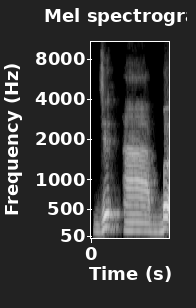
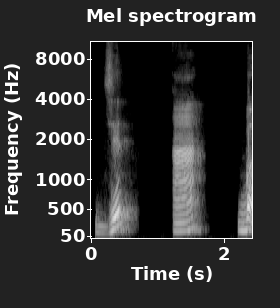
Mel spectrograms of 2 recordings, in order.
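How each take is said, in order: First: Sounds run closely together; faster blending. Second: Slow sounding-out. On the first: Teacher speeds it up for learners, sounds closer. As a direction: move quickly from one sound to the next. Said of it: "ഇനി fast ആക്കി പറയാം". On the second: Teacher starts reading a new word, slowly spaced sounds. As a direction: separate sounds with long gaps. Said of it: "വായിച്ചു നോക്കിയേ". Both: Shown as a demonstration.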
